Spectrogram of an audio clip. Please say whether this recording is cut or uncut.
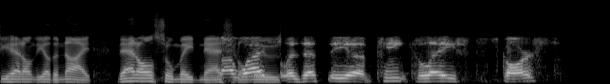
cut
